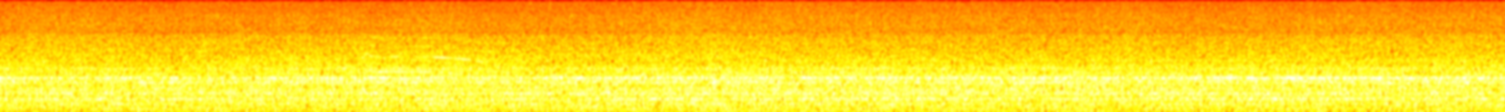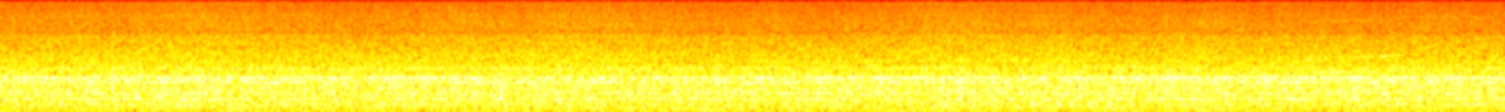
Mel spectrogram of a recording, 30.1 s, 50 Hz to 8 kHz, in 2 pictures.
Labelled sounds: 3.5	4.9	killer whale, Bigg's (transient), AT1 transient, 1.0 to 2.9 kHz
28.1	29.1	killer whale, Bigg's (transient), AT1 transient, 1.4 to 4.8 kHz

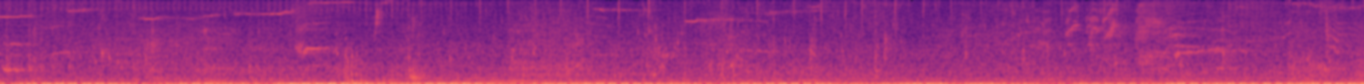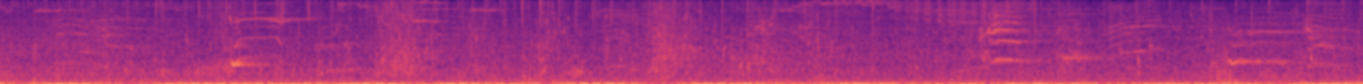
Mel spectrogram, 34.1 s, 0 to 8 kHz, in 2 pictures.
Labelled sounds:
0.0	0.5	killer whale, southern Alaska resident, 0.37 to 2.0 kHz
3.7	4.5	killer whale, southern Alaska resident, 0.92 to 7.6 kHz
7.3	8.2	killer whale, southern Alaska resident, 1.5 to 8.0 kHz
8.5	9.8	killer whale, southern Alaska resident, 2.7 to 6.2 kHz
12.5	13.3	killer whale, southern Alaska resident, 1.6 to 5.9 kHz
14.1	15.4	killer whale, southern Alaska resident, 0.64 to 8.0 kHz
16.5	17.0	killer whale, southern Alaska resident, 0.64 to 6.9 kHz
17.7	19.0	killer whale, southern Alaska resident, 0.92 to 8.0 kHz
19.9	20.7	killer whale, southern Alaska resident, 0.41 to 8.0 kHz
20.9	21.5	killer whale, southern Alaska resident, 0.78 to 3.6 kHz
22.6	23.2	killer whale, southern Alaska resident, 2.1 to 4.7 kHz
24.5	25.0	killer whale, southern Alaska resident, 1.4 to 5.7 kHz
27.9	28.6	killer whale, southern Alaska resident, 2.3 to 5.7 kHz
29.3	29.9	killer whale, southern Alaska resident, 0.46 to 8.0 kHz
30.3	31.6	killer whale, southern Alaska resident, 0.60 to 8.0 kHz
32.4	34.0	killer whale, southern Alaska resident, 0.46 to 8.0 kHz

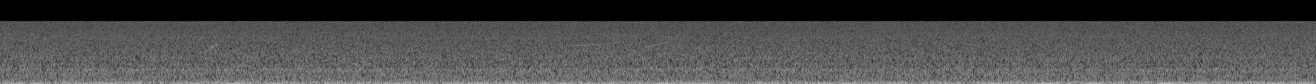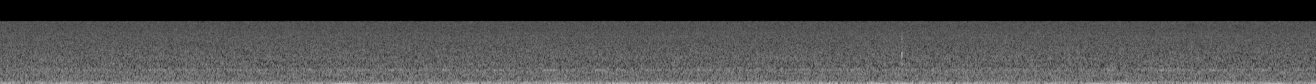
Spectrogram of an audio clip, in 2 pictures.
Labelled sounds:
5.7	6.0	killer whale, Bigg's (transient), 2.3 to 2.5 kHz

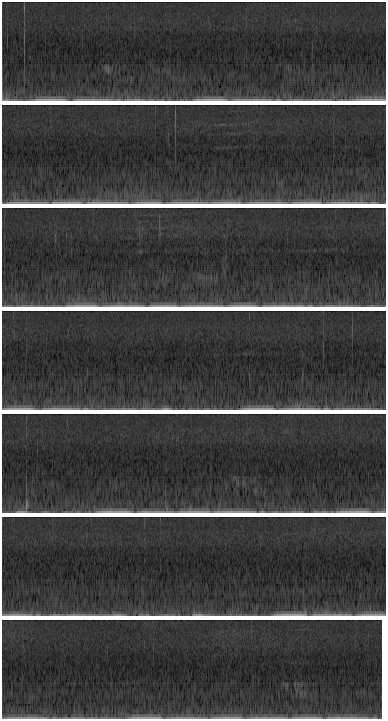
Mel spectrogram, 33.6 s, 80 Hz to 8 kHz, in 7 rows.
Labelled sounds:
1.2	2.2	killer whale, southern resident, 0.50 to 1.3 kHz
3.5	3.8	killer whale, southern resident, 0.74 to 1.2 kHz
7.3	8.3	killer whale, southern resident, 0.43 to 6.7 kHz
9.0	9.4	killer whale, southern resident, 0.85 to 1.2 kHz
10.9	12.3	killer whale, southern resident, 0.74 to 6.8 kHz
13.3	13.7	killer whale, southern resident, 4.0 to 4.5 kHz
31.4	32.0	killer whale, southern resident, 5.4 to 5.8 kHz
32.3	32.8	killer whale, southern resident, 0.62 to 6.0 kHz
33.1	33.4	killer whale, southern resident, 0.66 to 1.0 kHz

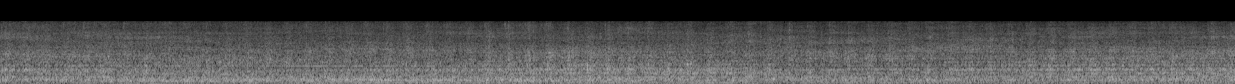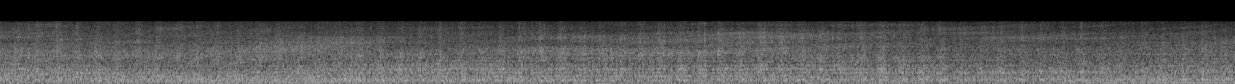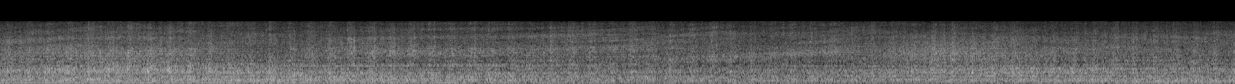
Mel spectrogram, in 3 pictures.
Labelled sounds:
3.1	3.3	vessel noise, 4.7 to 5.0 kHz
28.9	29.2	vessel noise, 3.5 to 3.8 kHz
31.7	32.3	vessel noise, 4.2 to 4.6 kHz

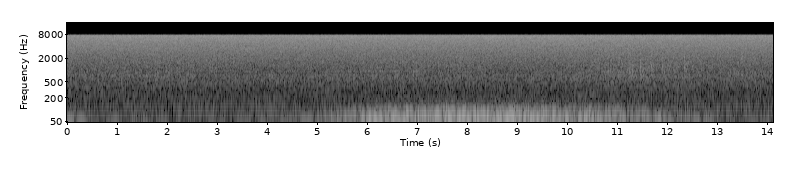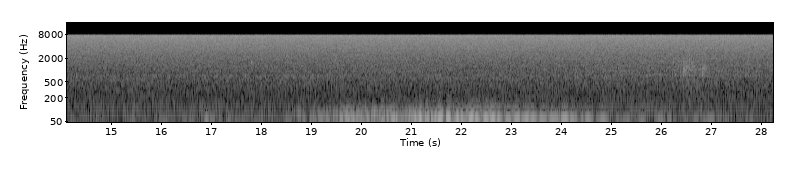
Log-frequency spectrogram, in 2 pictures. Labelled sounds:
26.4	26.7	vessel noise, 0.83 to 1.4 kHz

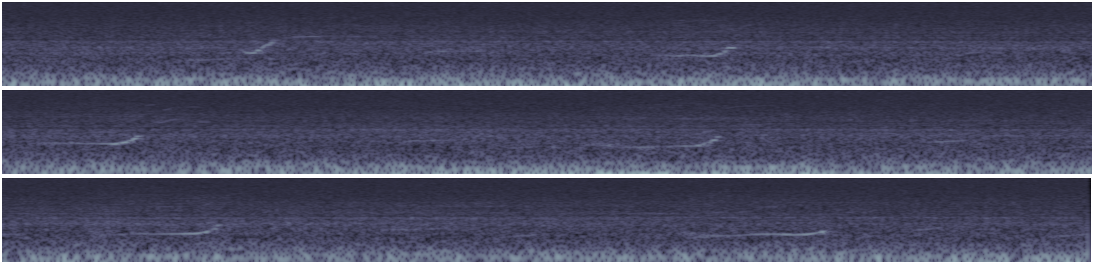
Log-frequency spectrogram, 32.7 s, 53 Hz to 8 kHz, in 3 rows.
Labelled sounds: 2.9	3.3	humpback whale, 0.90 to 1.2 kHz
12.5	12.8	humpback whale, 1.1 to 1.4 kHz
18.2	18.6	humpback whale, 2.7 to 3.1 kHz

